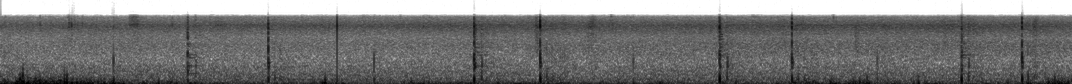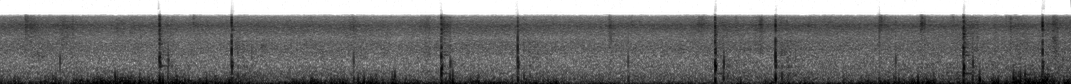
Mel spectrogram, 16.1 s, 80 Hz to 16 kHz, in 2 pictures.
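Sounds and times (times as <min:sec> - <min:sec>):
wind buffeting microphone: 0:00.0 - 0:16.0
tennis ball hitting wall: 0:03.5 - 0:04.2, 0:05.4 - 0:06.1, 0:09.2 - 0:10.0, 0:10.6 - 0:16.0.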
